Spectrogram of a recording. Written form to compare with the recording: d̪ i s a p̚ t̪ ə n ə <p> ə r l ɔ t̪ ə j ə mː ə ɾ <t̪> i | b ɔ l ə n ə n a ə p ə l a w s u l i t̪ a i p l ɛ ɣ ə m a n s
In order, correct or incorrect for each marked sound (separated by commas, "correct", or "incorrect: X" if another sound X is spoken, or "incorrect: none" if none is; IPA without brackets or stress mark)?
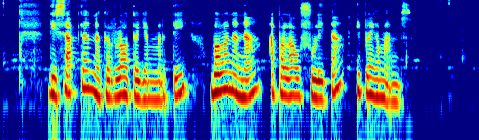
incorrect: k, correct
